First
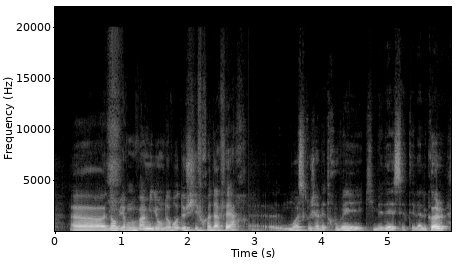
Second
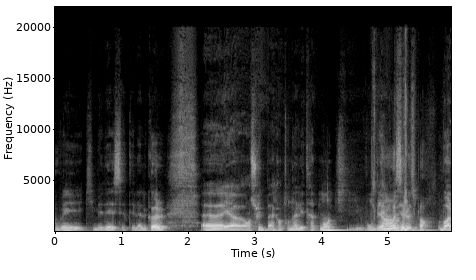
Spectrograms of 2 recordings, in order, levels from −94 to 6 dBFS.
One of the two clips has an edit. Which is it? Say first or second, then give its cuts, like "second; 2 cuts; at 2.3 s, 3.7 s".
first; 1 cut; at 2.9 s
